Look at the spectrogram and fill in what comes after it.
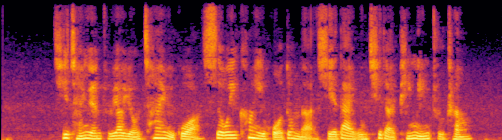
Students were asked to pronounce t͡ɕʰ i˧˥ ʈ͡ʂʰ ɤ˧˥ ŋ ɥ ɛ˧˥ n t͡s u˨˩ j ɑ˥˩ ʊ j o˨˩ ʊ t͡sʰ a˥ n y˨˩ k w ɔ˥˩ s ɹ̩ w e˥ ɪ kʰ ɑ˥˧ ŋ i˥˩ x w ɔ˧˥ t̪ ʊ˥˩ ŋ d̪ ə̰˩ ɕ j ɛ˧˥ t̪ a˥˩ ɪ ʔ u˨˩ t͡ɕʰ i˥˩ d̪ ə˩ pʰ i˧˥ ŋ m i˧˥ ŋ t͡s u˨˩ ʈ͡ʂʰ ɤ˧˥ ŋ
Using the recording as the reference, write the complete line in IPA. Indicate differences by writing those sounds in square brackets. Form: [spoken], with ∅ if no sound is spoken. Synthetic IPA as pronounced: t͡ɕʰ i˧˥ ʈ͡ʂʰ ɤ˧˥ ŋ ɥ ɛ˧˥ n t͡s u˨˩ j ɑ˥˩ ʊ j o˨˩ ʊ t͡sʰ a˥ n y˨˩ k w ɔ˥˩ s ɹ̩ w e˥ ɪ kʰ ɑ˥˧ ŋ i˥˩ x w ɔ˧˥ t̪ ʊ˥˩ ŋ d̪ ə̰˩ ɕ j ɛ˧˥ t̪ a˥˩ ɪ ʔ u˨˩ t͡ɕʰ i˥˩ d̪ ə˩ pʰ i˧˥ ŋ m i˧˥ ŋ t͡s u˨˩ ʈ͡ʂʰ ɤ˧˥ ŋ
